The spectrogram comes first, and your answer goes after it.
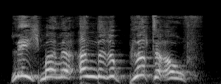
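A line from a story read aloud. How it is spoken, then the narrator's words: Subdued shouting. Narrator (German): brüllte er, allerdings weniger laut als sonst, seine Art der Höflichkeit gegenüber dem weiblichen Geschlecht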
